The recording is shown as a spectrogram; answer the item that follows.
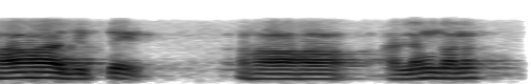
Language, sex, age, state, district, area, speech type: Sindhi, male, 18-30, Maharashtra, Thane, urban, conversation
